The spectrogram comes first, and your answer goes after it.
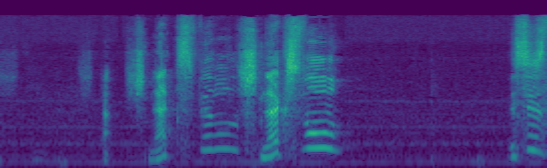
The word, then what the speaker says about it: Schnecksville: Dutch Pennsylania Dutch almost it wouldn't be like I'm I'm just going to say like skille oh hit the C hit the C like a k I like that yeah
